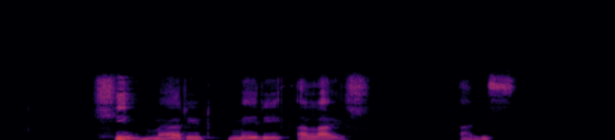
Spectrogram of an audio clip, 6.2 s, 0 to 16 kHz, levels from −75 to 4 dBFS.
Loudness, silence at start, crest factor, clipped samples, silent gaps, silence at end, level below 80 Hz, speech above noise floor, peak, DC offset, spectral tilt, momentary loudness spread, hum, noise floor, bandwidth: -39 LUFS; 0.95 s; 24 dB; under 0.1%; 4.17-4.21 s, 4.37-4.41 s; 1 s; -82 dBFS; over 50 dB; -18 dBFS; under 0.1%; -4 dB/octave; 14 LU; none; under -90 dBFS; 8 kHz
